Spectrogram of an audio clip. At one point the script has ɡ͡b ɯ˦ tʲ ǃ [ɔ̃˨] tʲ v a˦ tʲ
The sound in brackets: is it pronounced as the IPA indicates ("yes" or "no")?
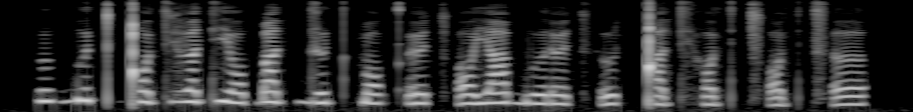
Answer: no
